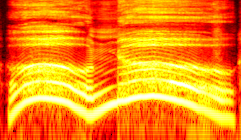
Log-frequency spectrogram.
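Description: It imitates the American dub's delivery.

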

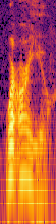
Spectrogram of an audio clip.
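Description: It is said in a deep, concerned tone.

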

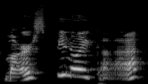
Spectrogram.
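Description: The voice rises at the end like a question. It is asked as a question. The speaker calls it right. "It's a question. There you go. Intonation"

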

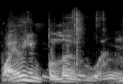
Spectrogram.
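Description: The question is said in a confused tone. "He sounds confused"

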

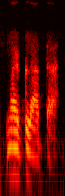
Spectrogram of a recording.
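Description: It is said in a sorry, regretful tone. The lack of money is sincerely regretted. The speaker calls it right. "lamentablemente le digo al pueblo argentino"

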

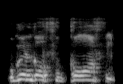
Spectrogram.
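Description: It is said in a New Jersey accent.

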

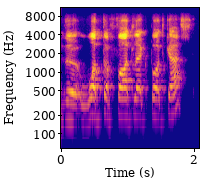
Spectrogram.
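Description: The name is said with a French accent.

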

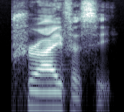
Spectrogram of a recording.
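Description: The first syllable has a long 'i', as in 'pry'. "In American English, people say privacy"

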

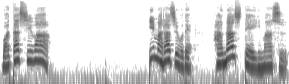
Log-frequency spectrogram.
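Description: Syllables differ in weight and spacing.

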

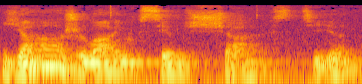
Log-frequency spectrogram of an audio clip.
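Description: It is said conveying a mood.

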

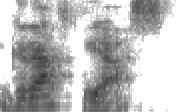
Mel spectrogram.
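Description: The middle consonant is a th sound. "They say gracias. ... this TH sound"

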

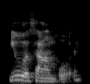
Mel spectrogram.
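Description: It is said in a disapproving, negative tone. Being a tomboy is a bad thing. "It was always said with a negative tone underneath it"

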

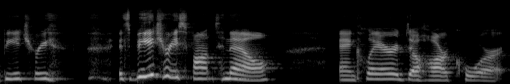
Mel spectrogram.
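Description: The names are said with an American accent. "That's my terrible, terrible American version of that"

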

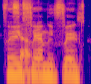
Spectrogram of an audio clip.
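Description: It is said in a put-on impression voice. "So that was my Vinnie D"

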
